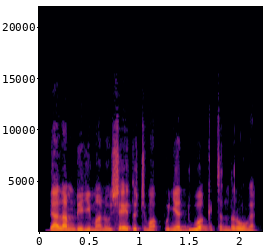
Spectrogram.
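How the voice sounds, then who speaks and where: A middle-aged man preaching a relaxed sermon with jokes and acted dialogue. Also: medium pitch, rapid-fire. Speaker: Islamic preacher.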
